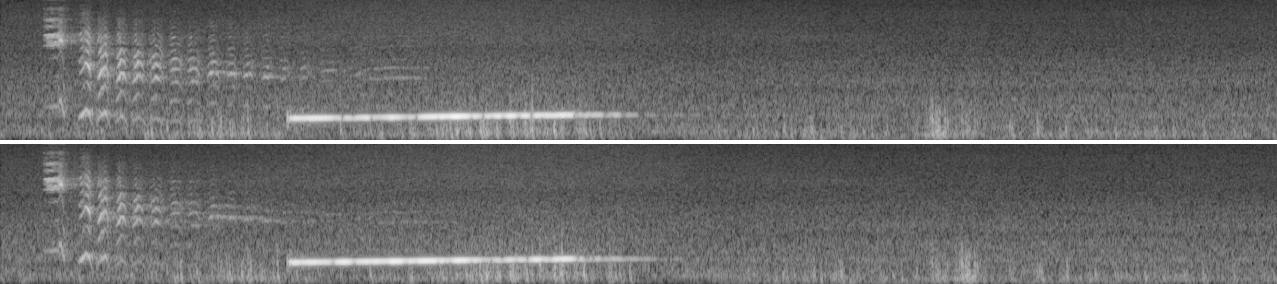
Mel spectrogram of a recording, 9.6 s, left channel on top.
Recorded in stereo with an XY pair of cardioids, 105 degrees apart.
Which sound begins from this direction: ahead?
Laughter, at 0.3 s.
